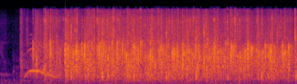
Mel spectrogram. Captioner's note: audience applauding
